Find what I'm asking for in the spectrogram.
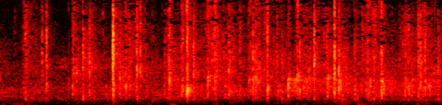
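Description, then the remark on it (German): A smattering of audience applause after the first part of a live reading, a steady wash of many quick claps with scattered sharper hand smacks, fairly quiet and continuing evenly for a few seconds. “Gerne Applaus jetzt an dieser Stelle.”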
